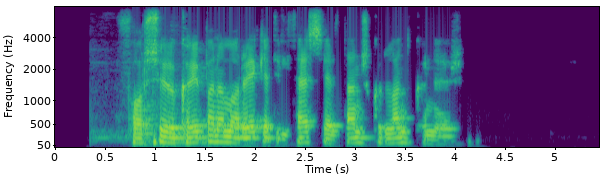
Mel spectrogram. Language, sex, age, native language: Icelandic, male, 30-39, Icelandic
